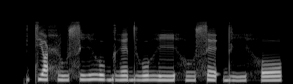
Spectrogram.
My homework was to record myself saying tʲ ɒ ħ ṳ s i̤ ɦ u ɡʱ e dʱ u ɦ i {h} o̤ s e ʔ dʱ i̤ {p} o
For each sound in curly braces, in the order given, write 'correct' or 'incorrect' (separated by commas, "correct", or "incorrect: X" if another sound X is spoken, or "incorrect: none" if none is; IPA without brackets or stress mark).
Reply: correct, incorrect: h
